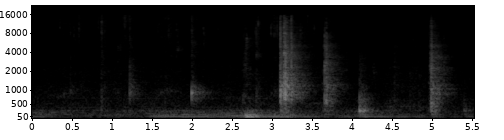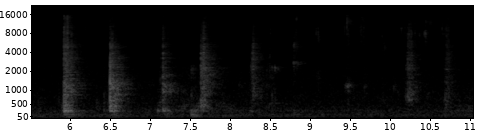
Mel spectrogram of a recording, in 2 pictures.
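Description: Close-miked chewing of crispy fried chicken: a run of crunches starting about two seconds in, loudest around three seconds, easing into softer, sparser crunches towards the end.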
